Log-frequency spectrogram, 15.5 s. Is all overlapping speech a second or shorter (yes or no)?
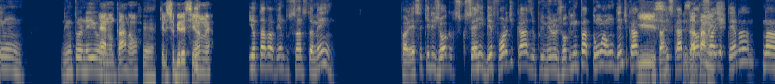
no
